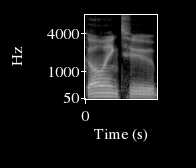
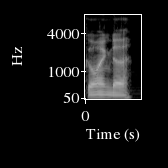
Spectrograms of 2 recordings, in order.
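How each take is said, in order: First: Each sound is said fully, with a clear T. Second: The T is a quick D, the vowel weak.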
